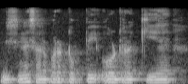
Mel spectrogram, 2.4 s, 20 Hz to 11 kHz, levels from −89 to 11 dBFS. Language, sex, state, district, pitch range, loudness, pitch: Hindi, male, Uttar Pradesh, Shamli, 110-120 Hz, -15 LUFS, 110 Hz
